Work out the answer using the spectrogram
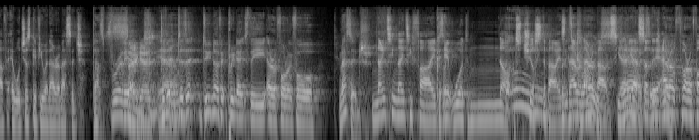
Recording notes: Live from Chesterfield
